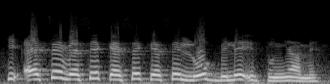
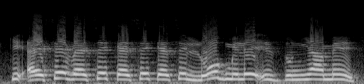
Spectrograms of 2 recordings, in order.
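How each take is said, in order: Both takes have the same delivery.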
